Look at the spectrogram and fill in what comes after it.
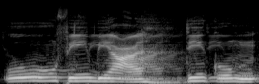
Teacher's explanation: فا اور با کو بالکل بھی ہم نے لمبا نہیں ہونے دینا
